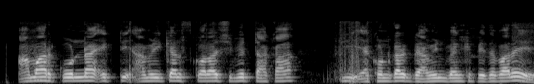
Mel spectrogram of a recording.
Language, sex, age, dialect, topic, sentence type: Bengali, male, 31-35, Northern/Varendri, banking, question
